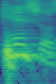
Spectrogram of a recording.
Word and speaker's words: queso: What's Spanish for cheese? Queso or queso. No, quesos, that's the right way to say it. I started off by saying queso because that's how it's spelt, right, when I was teaching myself Spanish.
